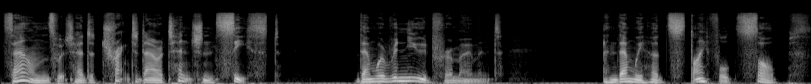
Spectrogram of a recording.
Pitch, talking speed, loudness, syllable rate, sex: 110 Hz, 150 wpm, -22 LUFS, 4.9 syllables/s, male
